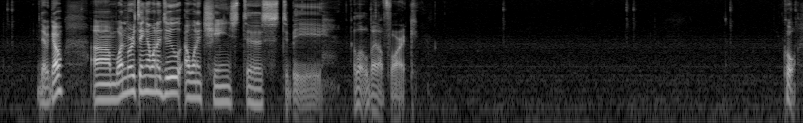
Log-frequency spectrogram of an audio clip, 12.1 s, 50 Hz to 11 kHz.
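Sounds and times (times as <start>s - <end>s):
computer mouse clicks: 9.4s - 9.6s, 10.8s - 11.1s.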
